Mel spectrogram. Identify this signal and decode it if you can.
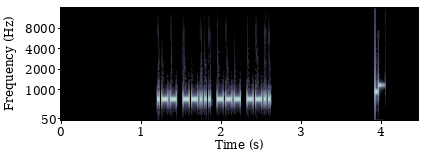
Morse code, heard as a keyed tone, about 44 wpm, 690 Hz. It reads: W7OZ
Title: USA Call Signs - 4 Characters - 3x Character Spacing - 45wpm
